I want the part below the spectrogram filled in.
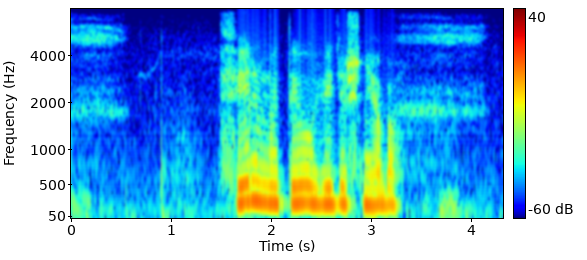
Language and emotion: Russian, neutral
